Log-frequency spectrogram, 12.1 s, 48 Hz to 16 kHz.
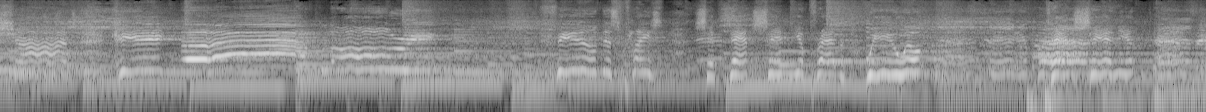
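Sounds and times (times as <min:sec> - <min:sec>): group singing with vibrato: 0:00.0 - 0:03.1, 0:05.4 - 0:12.0
live band playing: 0:00.0 - 0:12.0
low bass: 0:09.3 - 0:12.0
drum beats: 0:09.4 - 0:12.0.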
